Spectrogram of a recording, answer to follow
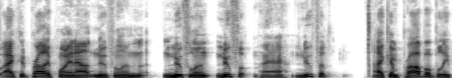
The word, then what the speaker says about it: Newfoundland: called with the pronunciation by saying understand newfoundland understand that works why didn't we go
